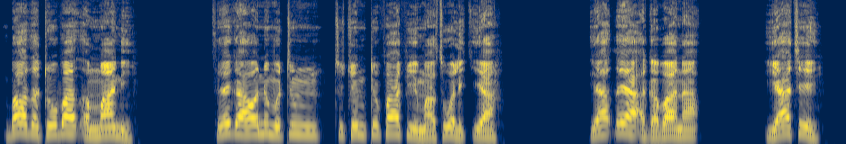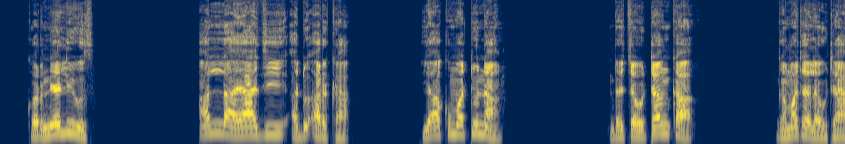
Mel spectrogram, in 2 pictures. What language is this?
Hausa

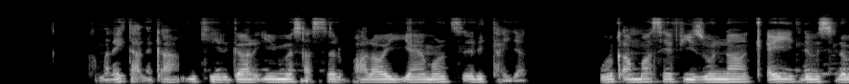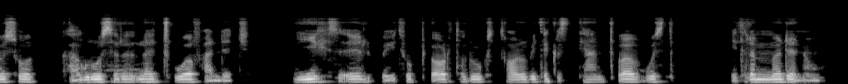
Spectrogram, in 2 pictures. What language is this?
Amharic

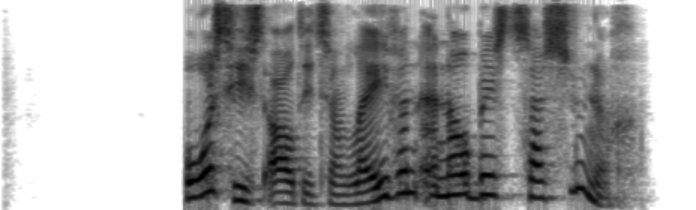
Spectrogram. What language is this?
Western Frisian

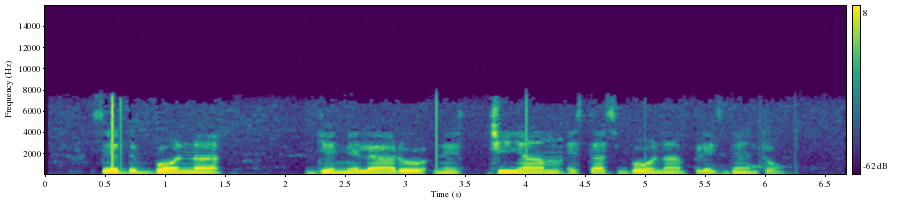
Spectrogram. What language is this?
Esperanto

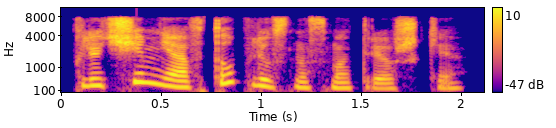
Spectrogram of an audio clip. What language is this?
Russian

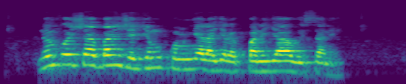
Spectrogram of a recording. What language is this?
Dagbani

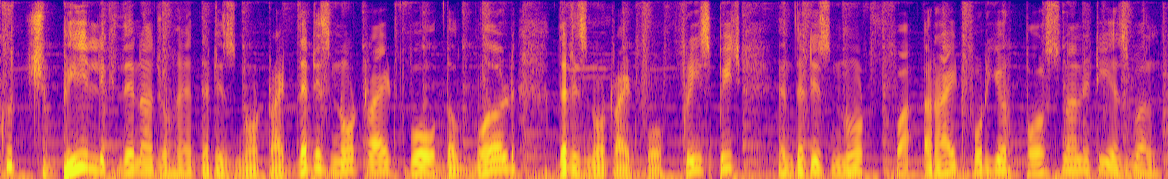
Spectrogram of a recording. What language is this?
Hindi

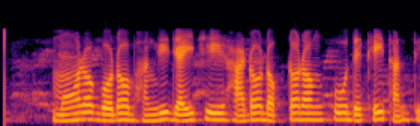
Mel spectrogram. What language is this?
Odia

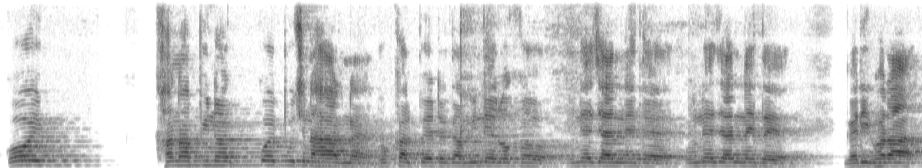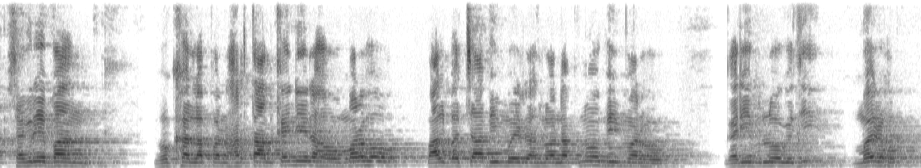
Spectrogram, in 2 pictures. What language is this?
Maithili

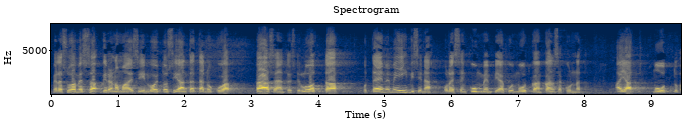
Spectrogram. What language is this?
Finnish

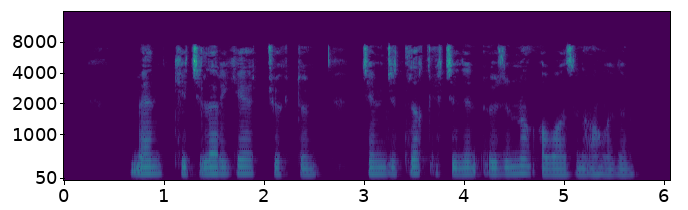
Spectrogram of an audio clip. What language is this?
Uyghur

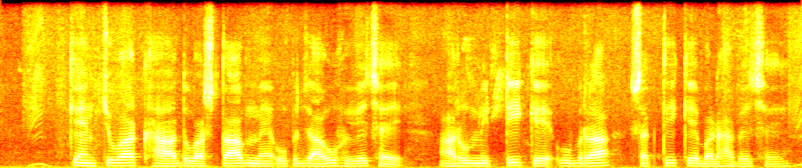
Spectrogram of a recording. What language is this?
Maithili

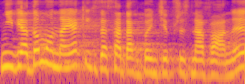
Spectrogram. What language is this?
Polish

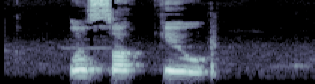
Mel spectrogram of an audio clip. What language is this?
Aja (Benin)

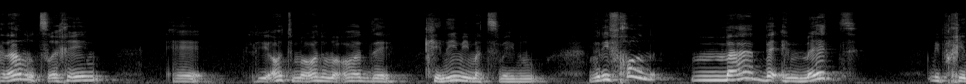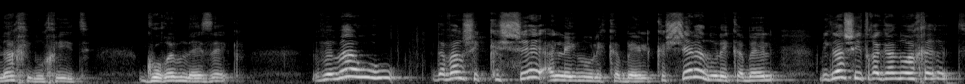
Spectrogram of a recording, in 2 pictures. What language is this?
Hebrew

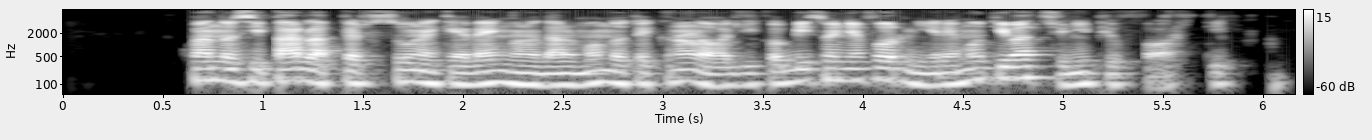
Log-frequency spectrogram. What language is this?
Italian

